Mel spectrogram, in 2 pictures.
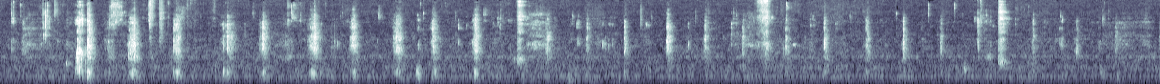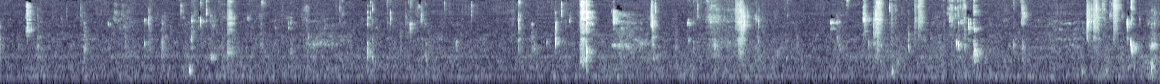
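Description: Close-miked mouth sounds of eating ice cream and Oreo cookies: a run of wet clicks and smacks. They thin out around the middle and pick up again near the end.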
